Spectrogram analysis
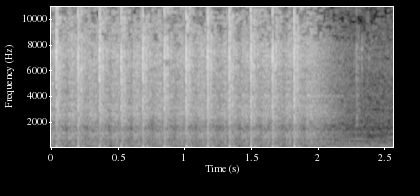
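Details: Rapid, regular sharp clicking bursts, about six per second for two seconds, then stopping: a digital electric chiropractic spine adjusting gun (up to 1100 N, 13 force levels) fired when pressed against the body.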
